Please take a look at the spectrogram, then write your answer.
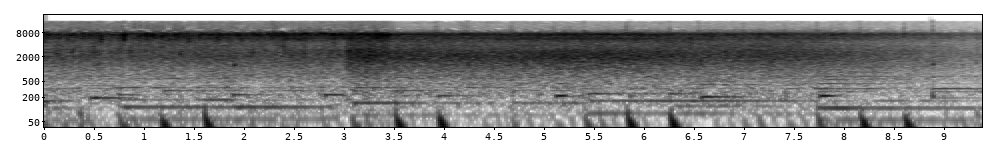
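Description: Steady rain falls outdoors in a foggy setting, a dense continuous hiss at moderate level with a constant wash of drops and no talk, partly layered under soft background music.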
